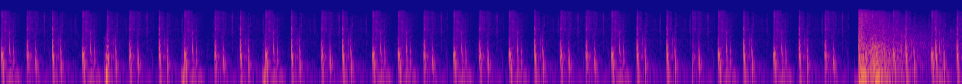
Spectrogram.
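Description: Quick footsteps patter steadily on a hard surface.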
